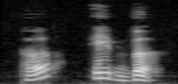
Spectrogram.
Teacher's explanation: PE et be dans le cas de ces deux occlusives bilabiales vous avez un blocage de l'air au niveau des lèvres puis une libération brutale puisque ce sont des occlusives le voile du palais est relevé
